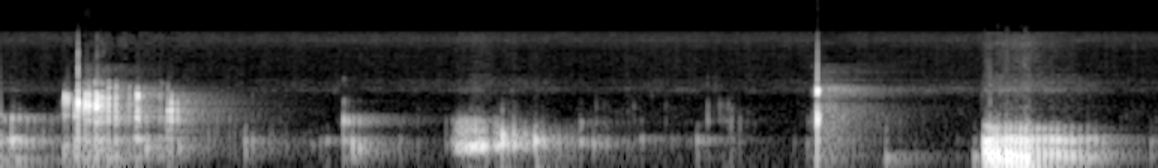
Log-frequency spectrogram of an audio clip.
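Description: Low gurgling growls in several bursts, the loudest at the end, ordinary stomach growling.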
